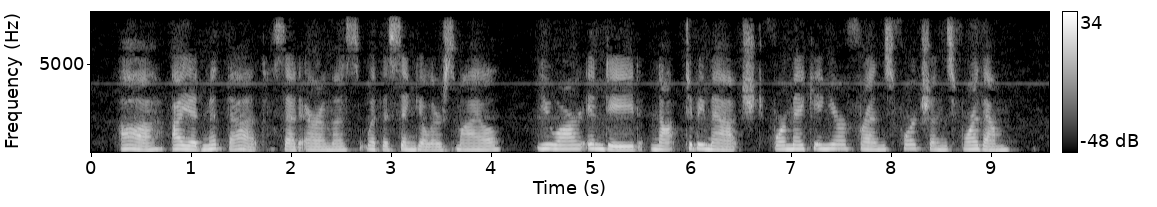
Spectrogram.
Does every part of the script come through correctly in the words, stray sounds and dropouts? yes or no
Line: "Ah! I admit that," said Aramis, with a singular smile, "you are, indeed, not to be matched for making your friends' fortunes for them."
yes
